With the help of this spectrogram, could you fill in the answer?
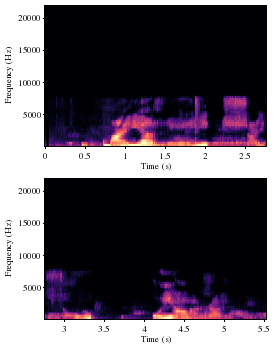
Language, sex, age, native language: Icelandic, other, 9, Icelandic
